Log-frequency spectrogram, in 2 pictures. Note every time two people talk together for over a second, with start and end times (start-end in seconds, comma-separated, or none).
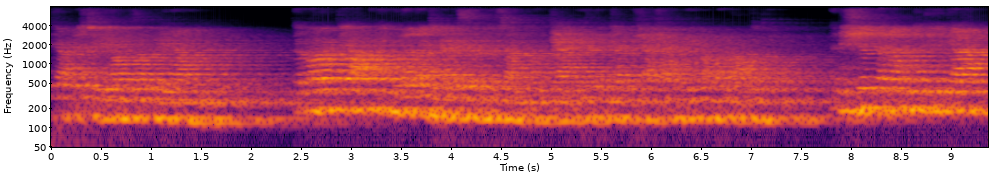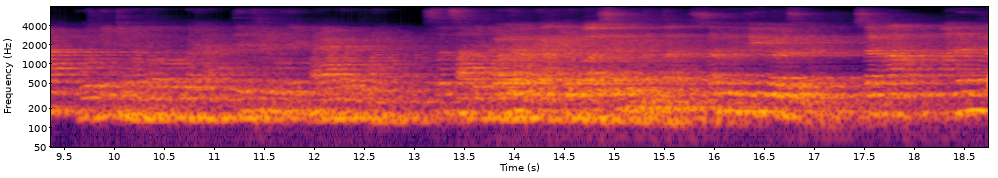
13.8-15.8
